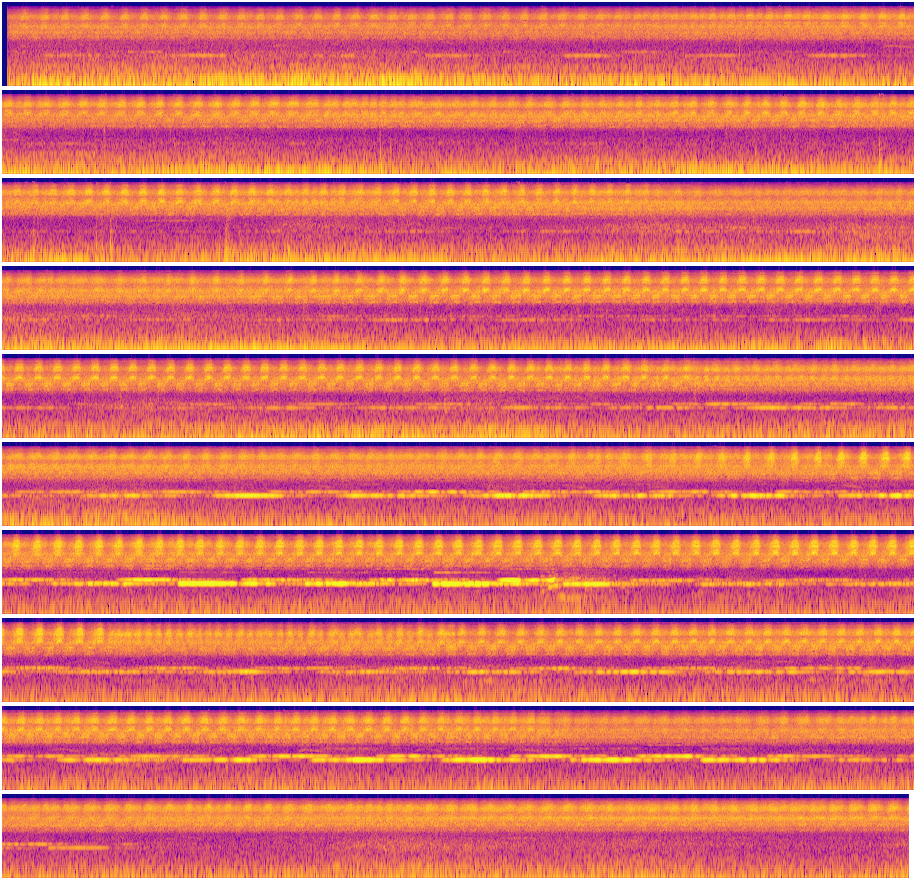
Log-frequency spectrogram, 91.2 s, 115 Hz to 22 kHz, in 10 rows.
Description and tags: Cicadas and ambulance sound at the parking of Kusatsu Total Clinic in the morning. Recorded at Shiga, Japan 2020.08.04 08:20:50.
Field-recording, Cicadas, Ambulance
